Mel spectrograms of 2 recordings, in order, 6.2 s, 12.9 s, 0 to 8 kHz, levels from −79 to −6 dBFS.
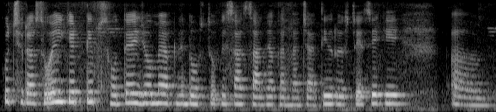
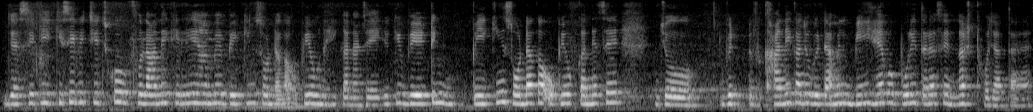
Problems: background conversations at intervals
